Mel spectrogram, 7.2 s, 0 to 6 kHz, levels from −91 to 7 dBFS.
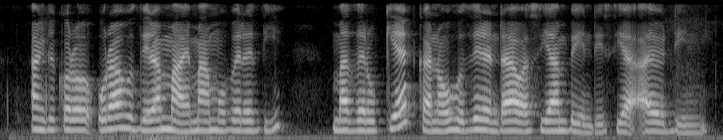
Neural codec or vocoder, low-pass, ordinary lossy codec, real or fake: none; 5.4 kHz; none; real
